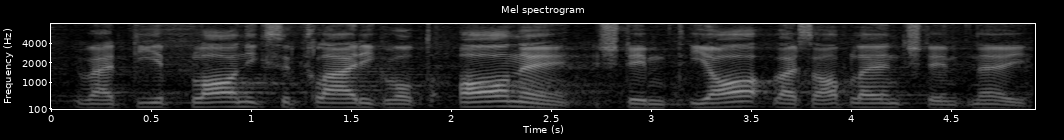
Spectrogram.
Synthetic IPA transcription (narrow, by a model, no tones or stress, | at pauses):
ʋæːɾd̥iəplɑːniksɛɾkʰlæːɾiɡʋɔt̪ɑːnɛːʃtɪmtjɑːʋæːɾsɑblɛːntʃtɪmtnɛj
